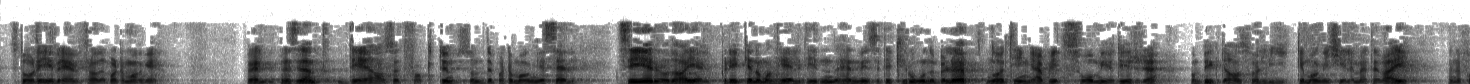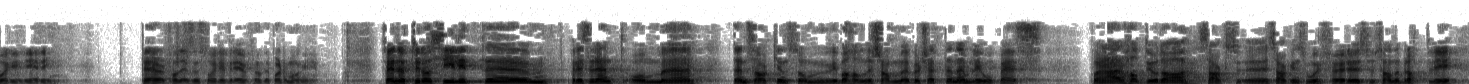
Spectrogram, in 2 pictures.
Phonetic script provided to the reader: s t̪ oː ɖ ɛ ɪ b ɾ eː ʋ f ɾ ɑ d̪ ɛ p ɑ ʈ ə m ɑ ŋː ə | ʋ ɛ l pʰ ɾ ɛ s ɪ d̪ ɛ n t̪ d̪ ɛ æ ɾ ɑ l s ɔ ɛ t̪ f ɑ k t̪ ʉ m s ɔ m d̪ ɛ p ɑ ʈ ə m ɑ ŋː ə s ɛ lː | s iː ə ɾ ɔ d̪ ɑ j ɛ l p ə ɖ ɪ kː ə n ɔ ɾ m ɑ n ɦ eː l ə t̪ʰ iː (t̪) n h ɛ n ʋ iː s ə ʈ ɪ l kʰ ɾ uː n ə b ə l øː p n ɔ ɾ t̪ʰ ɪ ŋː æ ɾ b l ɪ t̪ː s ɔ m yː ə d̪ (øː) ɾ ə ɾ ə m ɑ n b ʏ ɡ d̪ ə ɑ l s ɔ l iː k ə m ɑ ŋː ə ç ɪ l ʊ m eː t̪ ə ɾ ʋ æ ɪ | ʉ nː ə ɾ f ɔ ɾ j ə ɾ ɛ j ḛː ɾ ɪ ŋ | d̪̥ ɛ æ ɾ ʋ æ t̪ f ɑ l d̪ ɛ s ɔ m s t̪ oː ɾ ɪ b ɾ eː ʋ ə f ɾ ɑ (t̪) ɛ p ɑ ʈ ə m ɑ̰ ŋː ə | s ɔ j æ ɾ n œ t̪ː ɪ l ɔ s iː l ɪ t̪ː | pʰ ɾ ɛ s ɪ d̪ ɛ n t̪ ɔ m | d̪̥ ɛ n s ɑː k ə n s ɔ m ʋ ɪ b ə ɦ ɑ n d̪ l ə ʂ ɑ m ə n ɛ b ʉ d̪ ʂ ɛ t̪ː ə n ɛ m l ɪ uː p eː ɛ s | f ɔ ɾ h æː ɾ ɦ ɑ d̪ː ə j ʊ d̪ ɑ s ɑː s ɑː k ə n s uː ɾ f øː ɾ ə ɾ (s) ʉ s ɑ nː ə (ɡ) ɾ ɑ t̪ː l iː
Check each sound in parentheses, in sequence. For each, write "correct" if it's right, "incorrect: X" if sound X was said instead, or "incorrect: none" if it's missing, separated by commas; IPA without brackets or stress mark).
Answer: incorrect: d̪, incorrect: yː, incorrect: d̪, correct, incorrect: b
